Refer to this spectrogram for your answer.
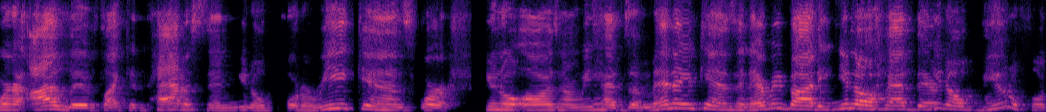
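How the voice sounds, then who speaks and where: A woman talks at a fairly quick pace with lively intonation and a medium pitch. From South Carolina, US South. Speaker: web series host. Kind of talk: casual interview chat.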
